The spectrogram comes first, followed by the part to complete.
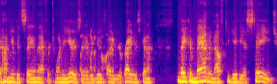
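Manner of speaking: plain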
